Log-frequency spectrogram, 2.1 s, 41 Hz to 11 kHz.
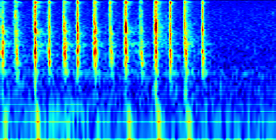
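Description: Fast typing on an ilovbee i87 mechanical keyboard with unlubed switches, about a dozen crisp, bright clacks in a quick even rhythm, close and clear, then stopping.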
